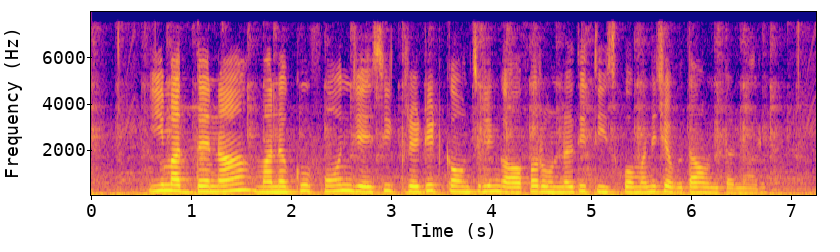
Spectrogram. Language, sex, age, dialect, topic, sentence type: Telugu, male, 25-30, Central/Coastal, banking, statement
